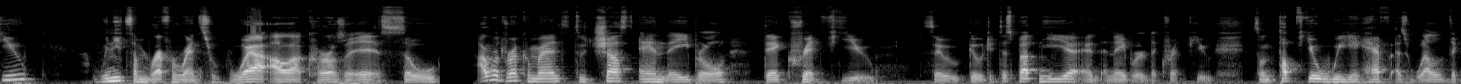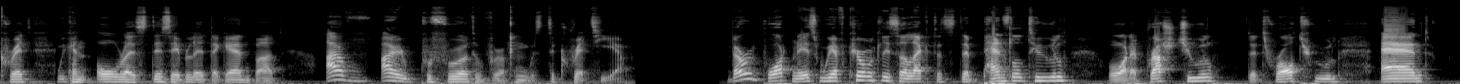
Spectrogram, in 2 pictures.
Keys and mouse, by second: 7.0-10.0 drag, 12.5 KP_7, 15.1 click, 20.2-21.8 middle drag.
